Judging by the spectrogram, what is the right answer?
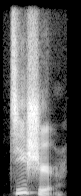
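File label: "ji2 shi3" Chinese; 基础汉语40课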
